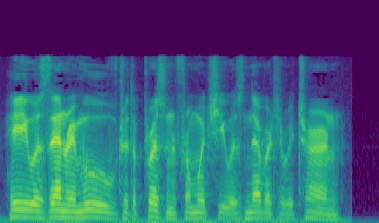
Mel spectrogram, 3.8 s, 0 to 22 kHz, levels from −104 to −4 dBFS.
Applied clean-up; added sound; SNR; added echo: none; none; none; none.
